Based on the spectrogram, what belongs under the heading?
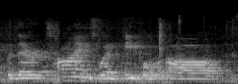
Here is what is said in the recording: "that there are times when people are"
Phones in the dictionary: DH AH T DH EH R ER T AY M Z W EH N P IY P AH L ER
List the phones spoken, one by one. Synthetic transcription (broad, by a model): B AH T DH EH R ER T AY M Z W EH N P IY P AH L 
